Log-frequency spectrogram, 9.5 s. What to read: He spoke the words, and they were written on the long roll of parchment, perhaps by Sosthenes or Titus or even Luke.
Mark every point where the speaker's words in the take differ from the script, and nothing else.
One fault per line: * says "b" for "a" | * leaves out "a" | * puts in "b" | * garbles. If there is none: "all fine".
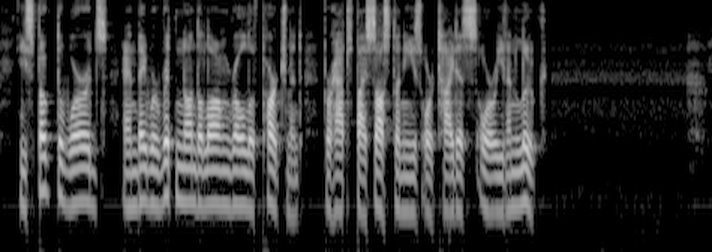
all fine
